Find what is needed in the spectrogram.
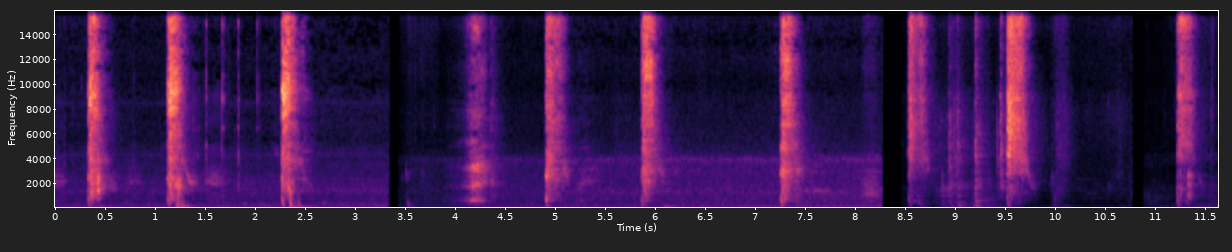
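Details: Person sneezing repeatedly; a rapid series of short, sharp sneezes, about nine bursts, over steady room hum; sneezing.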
